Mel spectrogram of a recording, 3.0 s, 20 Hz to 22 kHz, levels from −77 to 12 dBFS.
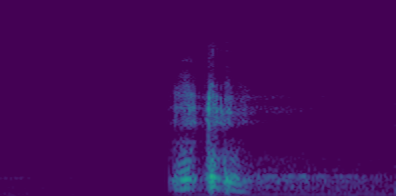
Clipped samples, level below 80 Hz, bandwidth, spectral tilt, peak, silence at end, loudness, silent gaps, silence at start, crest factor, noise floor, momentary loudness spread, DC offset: under 0.1%; -74 dBFS; 10.5 kHz; -5 dB/octave; -14 dBFS; 0.65 s; -35 LUFS; none; 1.25 s; 26 dB; -80 dBFS; 24 LU; under 0.1%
